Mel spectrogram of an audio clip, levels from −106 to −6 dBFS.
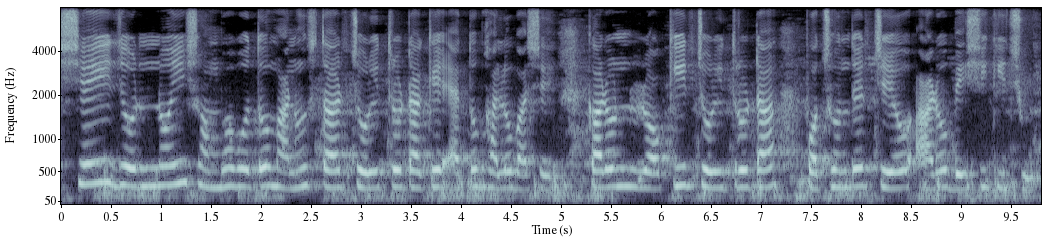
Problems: constant background noise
